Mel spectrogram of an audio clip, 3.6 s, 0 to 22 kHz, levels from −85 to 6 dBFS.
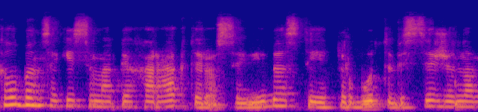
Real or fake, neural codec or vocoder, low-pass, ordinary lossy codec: real; none; 14.4 kHz; MP3, 96 kbps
